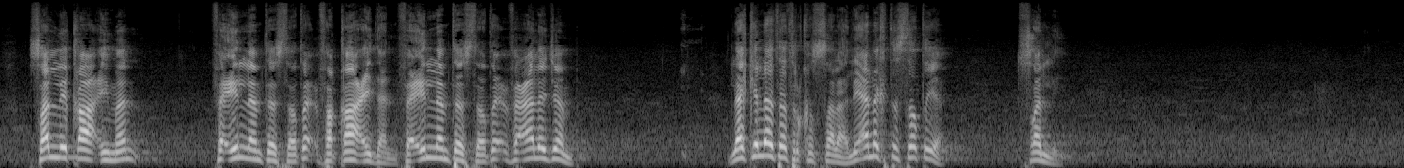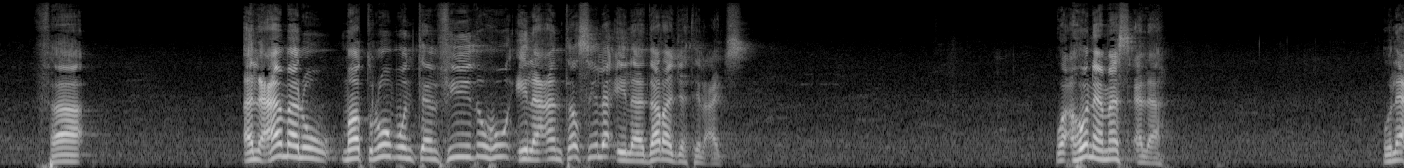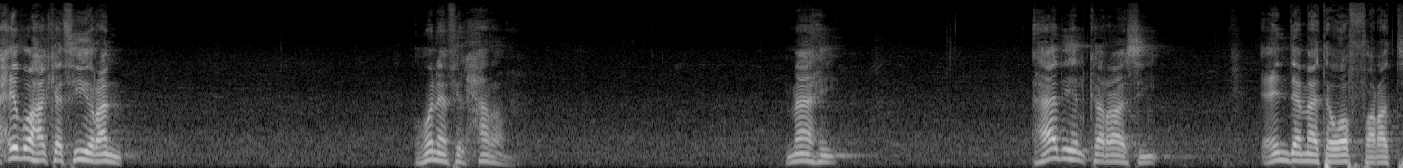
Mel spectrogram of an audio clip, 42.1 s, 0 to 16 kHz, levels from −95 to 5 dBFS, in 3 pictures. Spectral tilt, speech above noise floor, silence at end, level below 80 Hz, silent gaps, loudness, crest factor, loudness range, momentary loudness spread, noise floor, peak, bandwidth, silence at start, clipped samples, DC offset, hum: -5 dB/octave; 35 dB; 0 s; -46 dBFS; none; -23 LUFS; 22 dB; 14 LU; 16 LU; -58 dBFS; -4 dBFS; 15 kHz; 0.3 s; under 0.1%; under 0.1%; none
